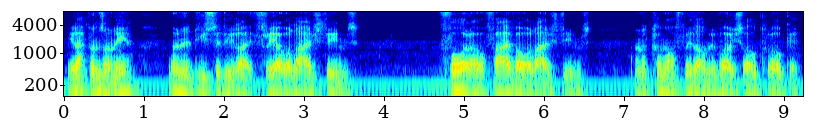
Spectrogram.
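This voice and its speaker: A man hosting a casual livestream, hoarse and husky, rambling and swearing as he reads the chat. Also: sits low, sing-song, unhurried. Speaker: livestream host. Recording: noisy background hum.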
